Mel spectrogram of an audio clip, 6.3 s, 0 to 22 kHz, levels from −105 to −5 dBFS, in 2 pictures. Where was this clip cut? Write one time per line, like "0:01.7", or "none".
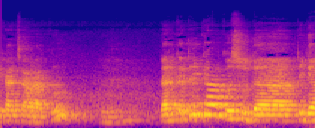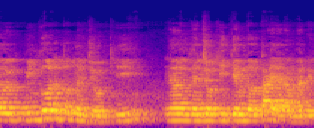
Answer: none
